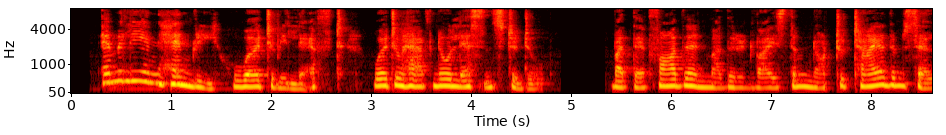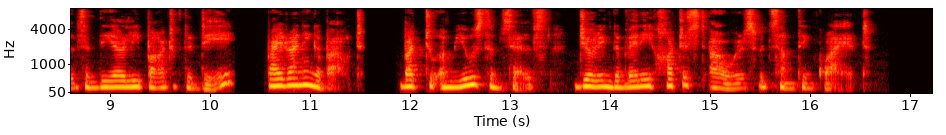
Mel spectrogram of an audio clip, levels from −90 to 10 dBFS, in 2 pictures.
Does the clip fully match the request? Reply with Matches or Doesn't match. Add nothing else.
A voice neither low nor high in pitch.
Matches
